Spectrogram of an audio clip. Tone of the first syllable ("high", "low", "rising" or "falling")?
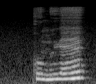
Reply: low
